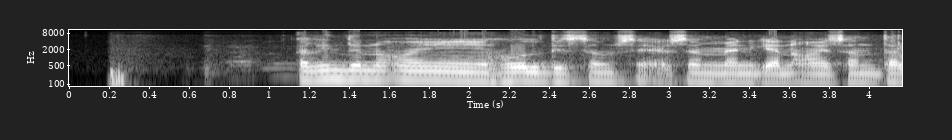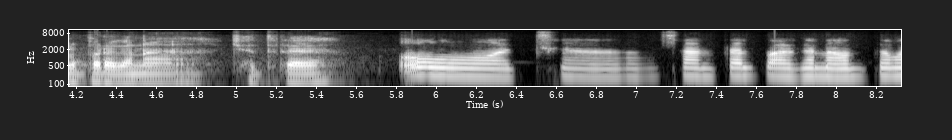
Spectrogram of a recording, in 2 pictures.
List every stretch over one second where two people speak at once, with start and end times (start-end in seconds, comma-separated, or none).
none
